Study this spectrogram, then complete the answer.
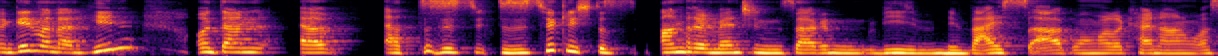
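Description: Over a silent background in a very clean recording, a woman speaks at a medium pitch. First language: Swiss German (speaking German). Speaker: podcast co-host. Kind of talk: casual chat.

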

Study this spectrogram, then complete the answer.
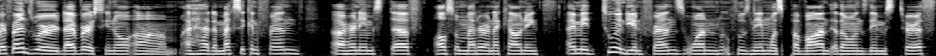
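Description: Speaking at a fairly quick pace with an Arabic accent, a man keeps a monotone, flat delivery at very even loudness. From Palestine, later New York and Dubai. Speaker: international college student. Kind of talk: casual interview. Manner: hesitant, with fillers.

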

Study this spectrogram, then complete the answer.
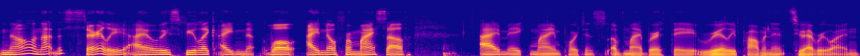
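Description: An unremarkable speaking voice belonging to a man at medium pitch moves at a moderate pace with lively intonation, on a very clean recording with a silent background. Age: 20s. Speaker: podcast co-host. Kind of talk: casual chat. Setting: drinking wine while recording.

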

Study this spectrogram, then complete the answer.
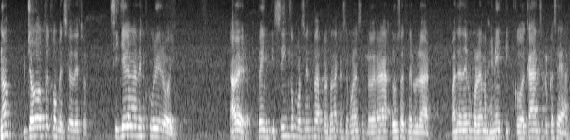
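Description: A man with a fairly high pitch talks at a moderate pace. His intonation is fairly even, and the room echo is audible. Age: 40s. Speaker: electromechanical engineer. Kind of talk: casual interview chat.

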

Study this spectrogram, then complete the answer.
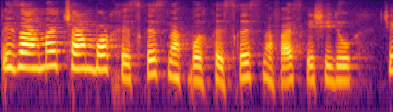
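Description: Simple, plain reading aloud.

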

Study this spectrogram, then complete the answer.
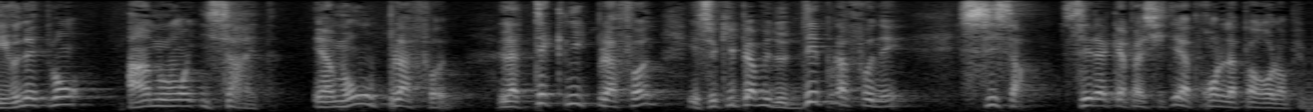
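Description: The speaker moves at a fairly quick pace. The pitch swings very widely. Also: man, high pitch for a man. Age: 50s. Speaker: lawyer and public speaking author. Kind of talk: talk to an audience. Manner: animated.

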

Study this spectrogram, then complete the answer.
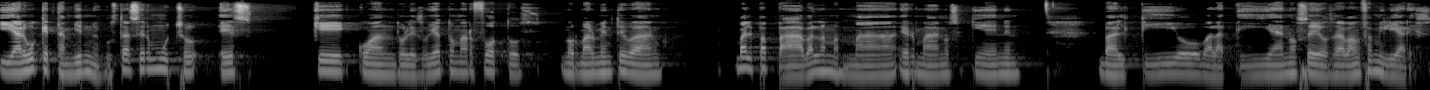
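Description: On a very clean recording with a silent background, a man speaks at a very slow pace in a dark, mellow tone, his fairly low pitch showing ordinary variation. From Mexico, Tuxpan. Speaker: podcast host and photographer. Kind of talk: casual chat.

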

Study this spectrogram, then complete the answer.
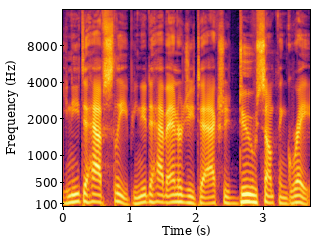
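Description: A man at medium pitch talks at a fairly quick pace, recorded very cleanly against a silent background with a dry, close sound and no echo. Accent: American. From Massachusetts. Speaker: podcast guest. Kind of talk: casual interview. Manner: animated.

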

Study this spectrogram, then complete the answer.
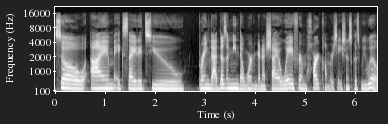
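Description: A speaker with a Honduran accent uses fairly even intonation. The recording is very clean, with a silent background. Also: woman. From Honduras. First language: Spanish. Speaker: podcast co-host. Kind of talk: casual chat, podcast intro.

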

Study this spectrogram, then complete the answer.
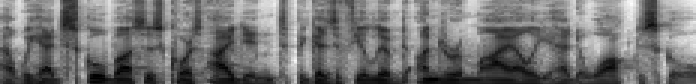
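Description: A man talks fairly quickly, captured on a very clean recording with a silent background. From Massachusetts, US. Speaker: professional drummer. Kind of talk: casual interview chat. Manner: humorous, joking.

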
